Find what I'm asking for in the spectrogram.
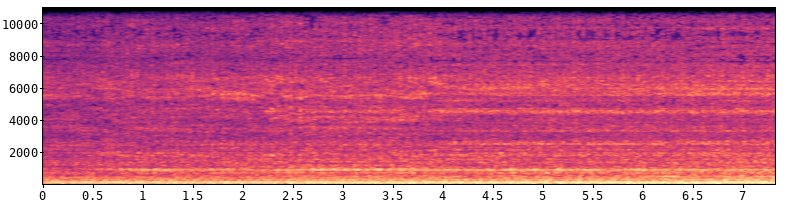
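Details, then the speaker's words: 1994 Mercedes E420 W124 with M119 V8 at cold idle: a coarse steady whir and droning rumble from the secondary air (smog) pump, which disappears when the pump switches off. Noisy air injection pump. "All right, the smog pump just went off. I don't know if you guys can tell, but that sound that was right out here that was real bad is not there."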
